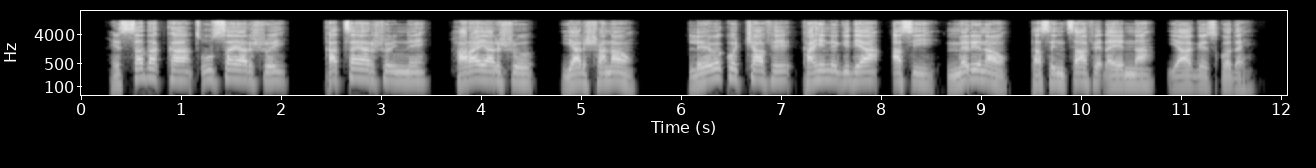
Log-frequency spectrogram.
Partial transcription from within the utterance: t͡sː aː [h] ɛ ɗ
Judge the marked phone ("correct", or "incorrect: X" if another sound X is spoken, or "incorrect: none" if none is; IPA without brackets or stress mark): incorrect: f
